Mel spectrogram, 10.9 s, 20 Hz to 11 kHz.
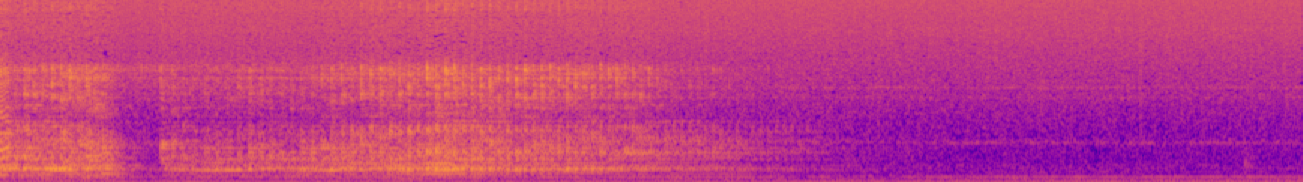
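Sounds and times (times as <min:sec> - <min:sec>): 
motor running: 0:00.0 - 0:08.6.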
